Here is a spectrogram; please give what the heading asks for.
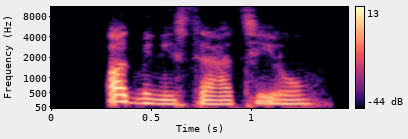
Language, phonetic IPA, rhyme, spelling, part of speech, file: Hungarian, [ˈɒdministraːt͡sijoː], -joː, adminisztráció, noun, Hu-adminisztráció.ogg
- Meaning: administration (the act of administering; government of public affairs; the service rendered, or duties assumed, in conducting affairs; the conducting of any office or employment; direction)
